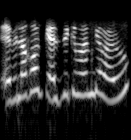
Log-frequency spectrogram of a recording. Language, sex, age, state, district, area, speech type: Assamese, female, 18-30, Assam, Dhemaji, rural, conversation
